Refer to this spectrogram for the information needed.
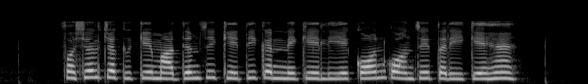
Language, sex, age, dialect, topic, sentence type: Hindi, female, 18-24, Garhwali, agriculture, question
